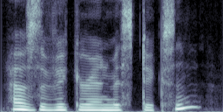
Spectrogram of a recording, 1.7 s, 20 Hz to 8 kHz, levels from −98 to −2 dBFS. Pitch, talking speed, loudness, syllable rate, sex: 220 Hz, 215 wpm, -15 LUFS, 6.3 syllables/s, female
